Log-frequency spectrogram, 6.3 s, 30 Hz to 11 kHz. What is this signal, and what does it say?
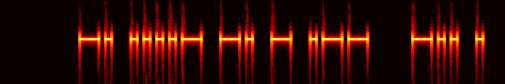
Morse code, heard as a keyed tone, about 15 wpm, 700 Hz. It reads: N4NTW DE
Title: USA Callsign DE Callsign - 5 Characters - 15wpm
